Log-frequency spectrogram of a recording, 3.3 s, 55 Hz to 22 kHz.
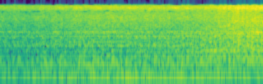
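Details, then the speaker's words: Isuzu Elf truck diesel engine after tuning adjustment, idling around 500 rpm, or possibly 1000 by the owner's own uncertain reading: low, steady, even clatter with no misses; a healthy idle. "ada di 500 ya Satukan 1000 kalau salah ya Monggo dikoreksi seperti ini untuk suaranya"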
